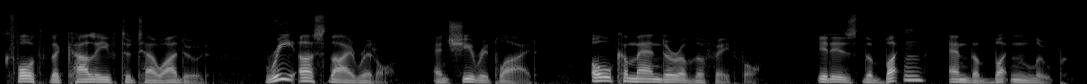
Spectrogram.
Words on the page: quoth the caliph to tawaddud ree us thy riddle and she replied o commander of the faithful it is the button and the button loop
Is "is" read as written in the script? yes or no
yes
